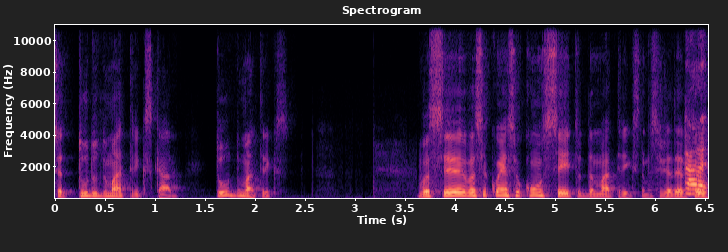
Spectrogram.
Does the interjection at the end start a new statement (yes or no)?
yes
